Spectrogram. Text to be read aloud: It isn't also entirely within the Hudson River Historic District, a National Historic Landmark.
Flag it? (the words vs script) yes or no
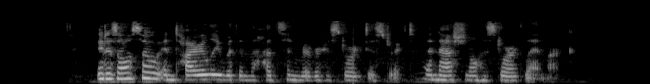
yes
